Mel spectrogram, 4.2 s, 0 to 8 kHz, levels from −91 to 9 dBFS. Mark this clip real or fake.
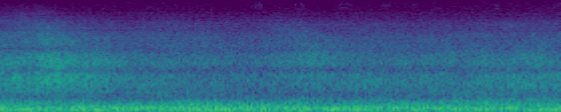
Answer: real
